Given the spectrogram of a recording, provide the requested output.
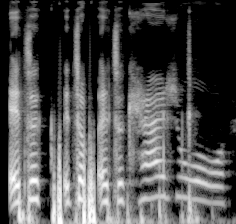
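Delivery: loud, slow, stunned outrage; outraged shout. Real, not acted. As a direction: yell the price in disbelief. Outraged at item price.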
